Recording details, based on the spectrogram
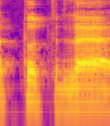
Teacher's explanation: تتلا لام کے اوپر کھڑی زبر ہے، ایک الف کی مقدار کے برابر کھینچ کر پڑھیں گے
